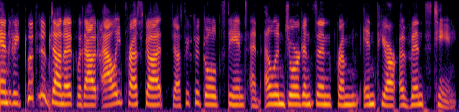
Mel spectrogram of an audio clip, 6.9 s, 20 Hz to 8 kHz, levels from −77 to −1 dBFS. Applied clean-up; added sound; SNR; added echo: neural diffusion model UNIVERSE++.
